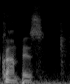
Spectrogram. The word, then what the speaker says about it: Krampus: Is it Krampus or Krampus? It's Krampus. I don't know about that one.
